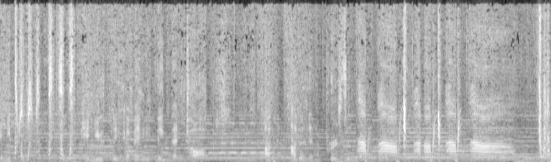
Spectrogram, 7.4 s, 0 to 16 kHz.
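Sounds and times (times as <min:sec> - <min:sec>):
parrot making nasal buzzy calls and raspy squawks: 0:00.1 - 0:01.1, 0:04.6 - 0:07.3
speech: 0:01.6 - 0:07.3.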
